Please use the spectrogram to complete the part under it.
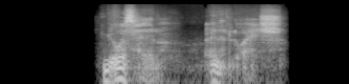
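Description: A middle-aged man speaks with feeling, close by.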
